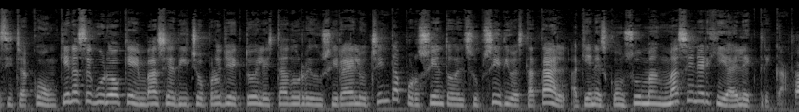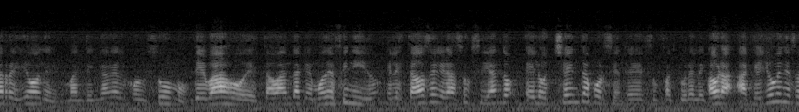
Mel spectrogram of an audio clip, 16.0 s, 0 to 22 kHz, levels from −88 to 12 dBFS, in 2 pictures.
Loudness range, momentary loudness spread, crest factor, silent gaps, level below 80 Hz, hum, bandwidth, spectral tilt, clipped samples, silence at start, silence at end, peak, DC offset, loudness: 6 LU; 17 LU; 24 dB; none; -62 dBFS; none; 16.5 kHz; -2 dB/octave; under 0.1%; 0 s; 0 s; -6 dBFS; under 0.1%; -30 LUFS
